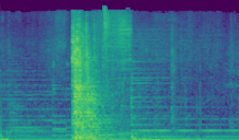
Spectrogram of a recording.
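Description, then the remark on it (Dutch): A door slams shut with a single loud, heavy thud that rings out briefly, then settles into a steady low background hum with no voices, at a practice village on a training ground in the Lauwersmeer area of North Netherlands. “Ik eh, gooi de deur dicht en dan eh, loop ik met je mee.”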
